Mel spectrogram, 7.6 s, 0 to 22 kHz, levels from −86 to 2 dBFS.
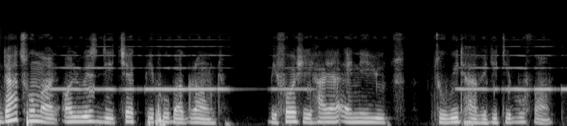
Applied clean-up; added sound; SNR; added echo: neural mask model RNNoise.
